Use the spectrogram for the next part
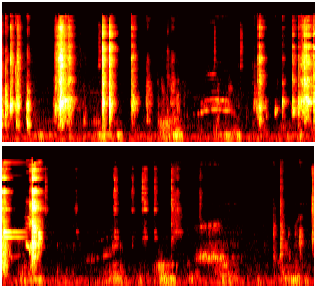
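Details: Kittens from a litter of five, four males and one female, born to Patience after her surrender to Purrfect Pals, at evening dinnertime. Short tonal meows rise and fall among sharp clinking, tapping and feeding clatter indoors.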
